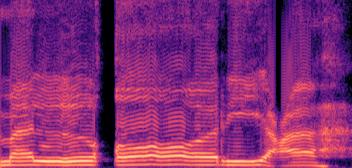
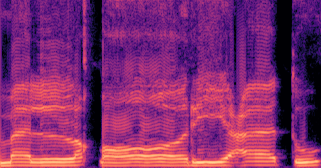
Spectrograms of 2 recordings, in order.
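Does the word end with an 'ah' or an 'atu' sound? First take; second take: ah; atu. First: The word ends with a stopped 'ah' sound. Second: The word ends with a full 'atu' sound.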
